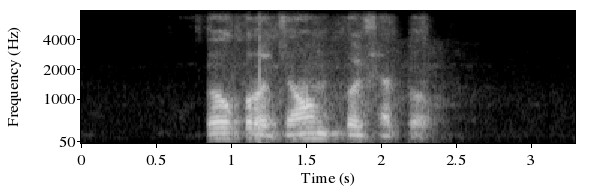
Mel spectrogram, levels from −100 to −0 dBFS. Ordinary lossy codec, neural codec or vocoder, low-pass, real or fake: Opus, 16 kbps; vocoder, 44.1 kHz, 128 mel bands every 512 samples, BigVGAN v2; 7.2 kHz; fake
